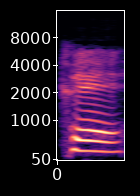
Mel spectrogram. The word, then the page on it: 궤: Korean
